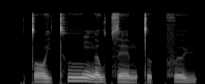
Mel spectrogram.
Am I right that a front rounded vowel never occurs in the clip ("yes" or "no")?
yes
